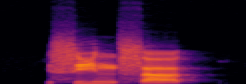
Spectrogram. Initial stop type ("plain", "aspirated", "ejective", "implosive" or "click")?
plain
